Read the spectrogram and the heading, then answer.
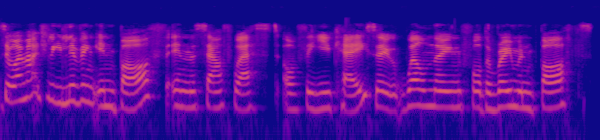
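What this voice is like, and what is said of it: British accent. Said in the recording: “I love British accents.”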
